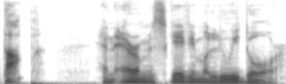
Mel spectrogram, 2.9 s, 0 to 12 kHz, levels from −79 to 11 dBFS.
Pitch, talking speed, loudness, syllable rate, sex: 100 Hz, 170 wpm, -20 LUFS, 4.3 syllables/s, male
